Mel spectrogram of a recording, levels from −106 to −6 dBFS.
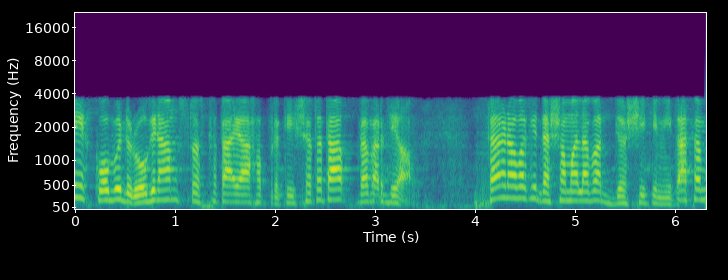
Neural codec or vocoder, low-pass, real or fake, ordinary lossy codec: codec, 24 kHz, 0.9 kbps, WavTokenizer, medium speech release version 1; 3.6 kHz; fake; none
